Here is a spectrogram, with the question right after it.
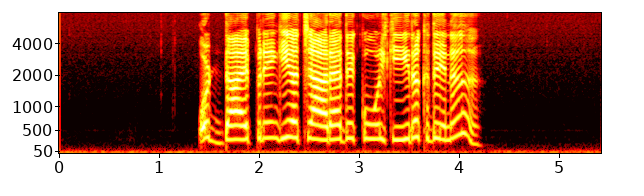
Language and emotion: Dogri, disgusted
